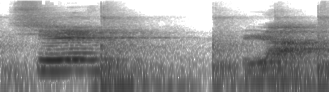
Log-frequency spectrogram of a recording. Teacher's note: 신라는 니은 플러스 리을. 그래서 최종 소리가 리을 플러스 리을이 되니까 소리는 실라 이렇게 나겠죠. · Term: 유음화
